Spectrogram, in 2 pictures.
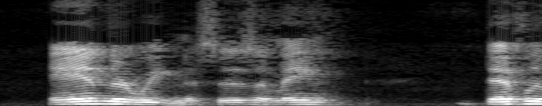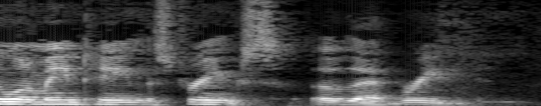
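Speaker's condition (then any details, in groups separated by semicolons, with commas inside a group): No condition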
